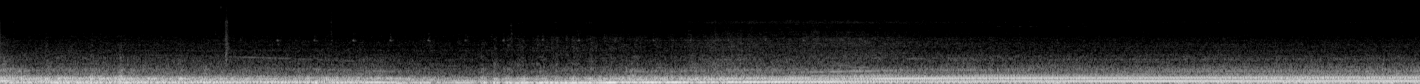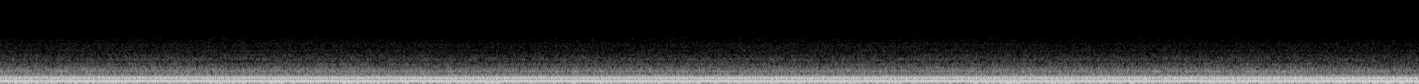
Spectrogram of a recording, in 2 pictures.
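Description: The LS3 V8 of a 2011 Camaro SS, fitted with a large, high-overlap camshaft, heard inside the cabin. It idles low while the car coasts out of gear, rises in pitch from about five seconds in as it takes up drive, and then holds a steady hum cruising at about 2,300 rpm.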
